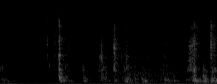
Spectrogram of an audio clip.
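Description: Near silence broken by a few faint, scattered clicks and taps: fingers handling the opened plastic case of a Lenovo N585 laptop.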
